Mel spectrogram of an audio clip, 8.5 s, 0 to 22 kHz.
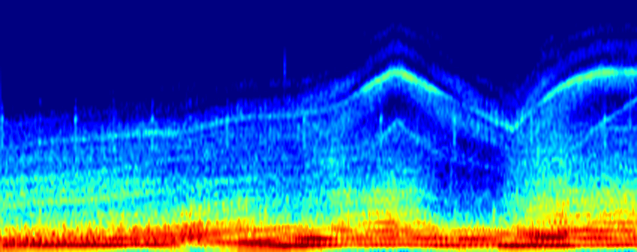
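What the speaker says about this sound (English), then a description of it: "I'm not hating this engine sound at all" Kenworth W900L truck engine in American Truck Simulator heard with the windows down, a loud, steady low diesel drone and rumble with whirring tones that rise and fall as the revs change, no voices.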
